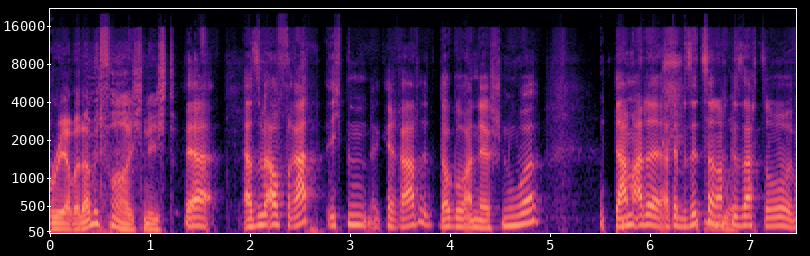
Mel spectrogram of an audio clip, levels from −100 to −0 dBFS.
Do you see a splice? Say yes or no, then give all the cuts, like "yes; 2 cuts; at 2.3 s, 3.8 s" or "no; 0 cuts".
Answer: no; 0 cuts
